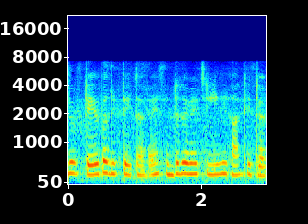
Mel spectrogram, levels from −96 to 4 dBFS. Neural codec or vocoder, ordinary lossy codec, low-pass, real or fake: codec, 16 kHz, 0.8 kbps, ZipCodec; none; 7.2 kHz; fake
